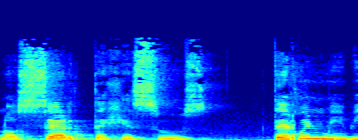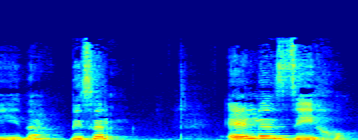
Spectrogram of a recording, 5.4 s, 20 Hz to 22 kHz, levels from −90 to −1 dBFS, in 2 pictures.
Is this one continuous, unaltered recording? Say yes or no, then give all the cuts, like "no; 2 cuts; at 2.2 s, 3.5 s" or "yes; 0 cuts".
no; 3 cuts; at 2.2 s, 3.2 s, 3.5 s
